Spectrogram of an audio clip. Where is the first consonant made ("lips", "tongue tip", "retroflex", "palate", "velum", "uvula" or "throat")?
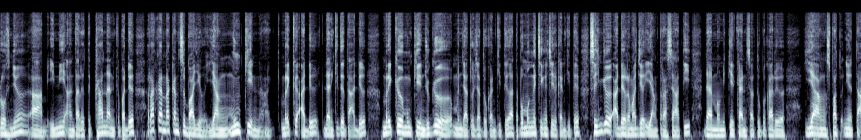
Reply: tongue tip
